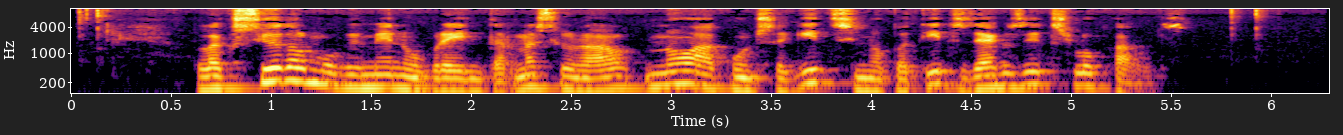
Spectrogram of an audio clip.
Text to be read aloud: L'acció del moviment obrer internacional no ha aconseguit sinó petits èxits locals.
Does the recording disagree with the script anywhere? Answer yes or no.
no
